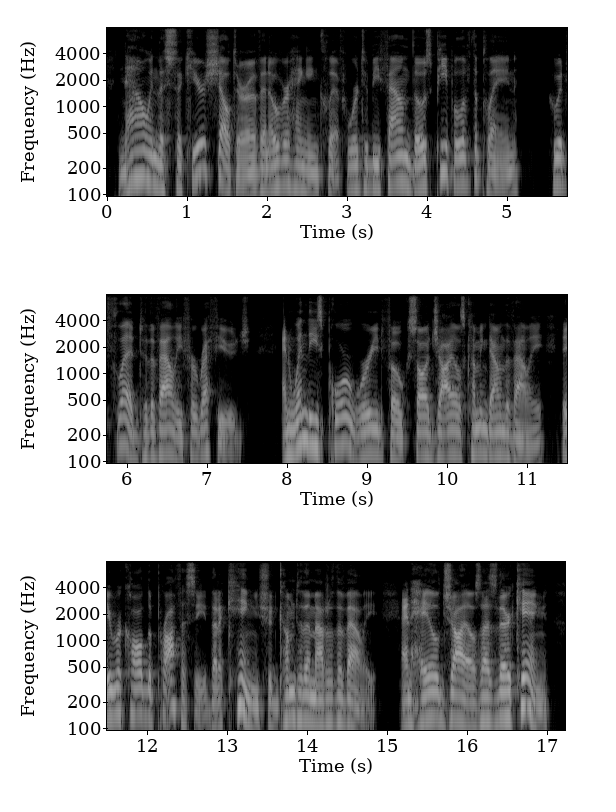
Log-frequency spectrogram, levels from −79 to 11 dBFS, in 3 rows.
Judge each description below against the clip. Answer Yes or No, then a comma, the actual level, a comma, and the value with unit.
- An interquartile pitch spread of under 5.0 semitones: Yes, average, 4.5 semitones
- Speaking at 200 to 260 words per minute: Yes, fast, 205 wpm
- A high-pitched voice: No, low, 115 Hz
